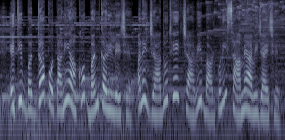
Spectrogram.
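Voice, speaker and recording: Lady narrating a kids story, high voice, really animated, faint music behind. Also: normal speed. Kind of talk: scripted children's story narration.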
